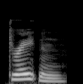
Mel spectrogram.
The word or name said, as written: drayton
